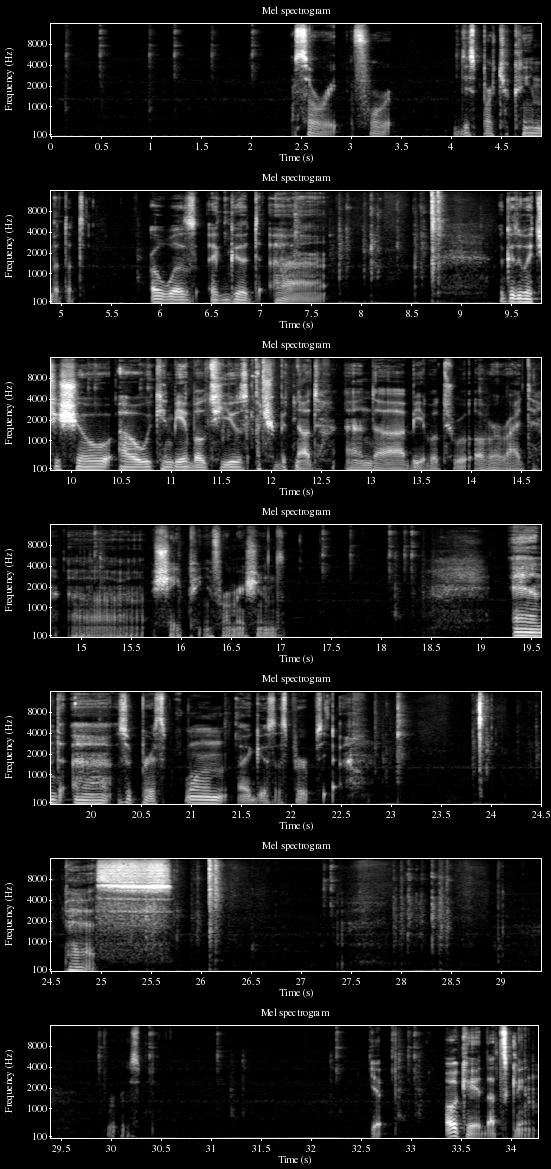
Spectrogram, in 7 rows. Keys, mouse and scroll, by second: 0.2-1.6 drag, 1.6-4.6 drag, 4.6-7.7 drag, 7.3 ctrl+space, 7.5-8.7 typing, 7.9 click, 8.7 Return, 10.2 click, 10.7 click, 11.1-12.3 typing, 14.1-18.3 drag, 16.0 space, 18.3-19.7 drag, 18.5 space, 19.7-22.6 alt+middle drag, 21.4 click, 22.6 click, 22.6 alt+middle click, 23.0 ctrl+space, 23.6-26.0 typing, 26.1 Return, 27.3 click, 27.7-29.0 typing, 29.9-32.6 drag, 33.0 click, 33.0-34.2 drag, 34.1-34.2 scroll down 3.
